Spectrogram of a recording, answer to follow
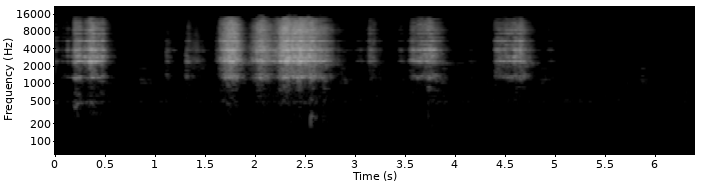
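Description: Metal coil spring and thin metal pole scraping against the inside of a wider metal tube as they are pushed into it: four scraping rubs, the longest and loudest from about one and a half to three seconds in.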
